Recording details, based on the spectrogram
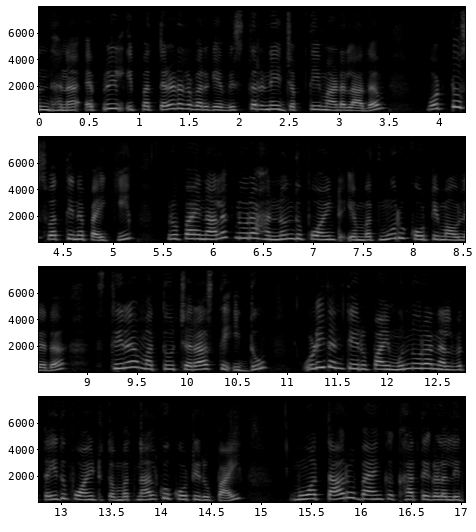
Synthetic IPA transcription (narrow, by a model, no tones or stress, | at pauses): ɐnd̪ʱɐnɐʔepɾilipːɐt̪ːɛɾɐɽɐɾɐʋɐɾɛɡe̞ʋist̪ɐɾɐɳed͡ʒɐp̚t̪imaːɽɐlaːd̪ɐ | oʈːusʋɐt̪ːinɐpɐjki | ɾuːpaːjinaːlɐkːnuːɾɐɦɐnːo̞nd̪upoːjiɳʈembɐt̪ːmuːɾuko̞ːʈimɐwljɐd̪ɐst̪ʰiɾɐmɐt̪ːut͡ʃɐɾaːst̪iʔid̪ːu | uɭid̪ɐnt̪eɾuːpaːjimunːuːɾanɐlɐʋɐt̪ːɐjd̪upoːjiɳʈt̪ombɐt̪ːnaːlkuko̞ːʈiɾuːpaːji | muːʋɐt̪ːaːɾubjaːŋkkʰaːt̪ɛɡɐɭɐlːi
